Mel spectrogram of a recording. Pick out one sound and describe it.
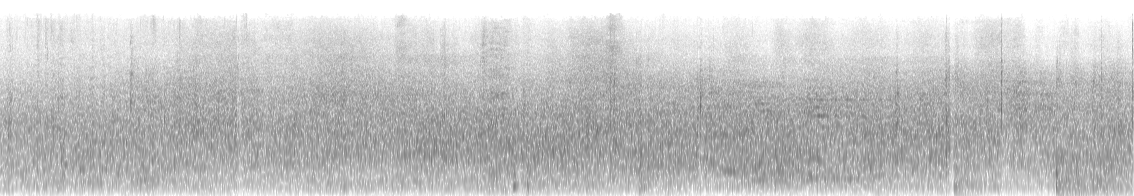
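Hockey sticks click and clack against a puck.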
